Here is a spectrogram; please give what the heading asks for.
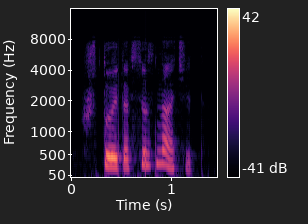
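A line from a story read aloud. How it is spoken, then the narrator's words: Stern, angry question. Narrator (Russian): спросил он строгим, сердитым голосом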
